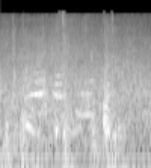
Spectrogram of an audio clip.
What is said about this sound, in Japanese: 揚島観光海中投資船にじゃあ行きます。 お、揺れる。泡が、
